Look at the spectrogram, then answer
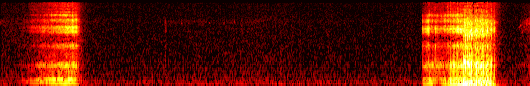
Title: Meu pai roncando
